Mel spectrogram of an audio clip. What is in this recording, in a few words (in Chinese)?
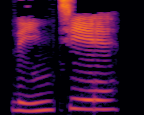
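"临街", Mandarin Chinese; chinese-flashcards; hsk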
